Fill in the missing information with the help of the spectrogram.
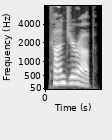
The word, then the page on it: conjure up: British English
